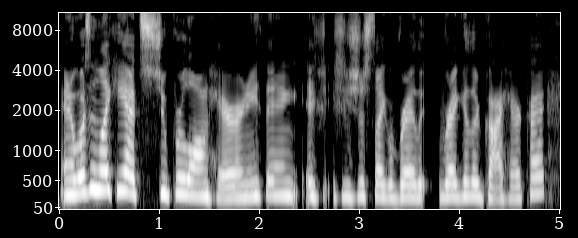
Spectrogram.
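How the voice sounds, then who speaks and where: A woman's voice: on the high side, brisk, darkish tone, no echo, studio quality. A woman telling stories in a casual, chatty podcast style, informal and blunt, with loose swearing. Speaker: podcast storyteller and host. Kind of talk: casual conversational storytelling.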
